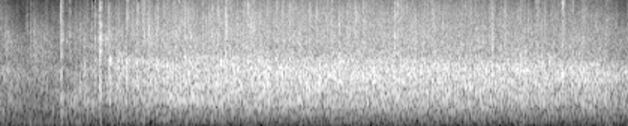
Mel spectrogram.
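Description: An audience claps together in warm, steady applause after a piano performance, swelling over the first second and holding at a full, dense level throughout, with no voices or music over it.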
